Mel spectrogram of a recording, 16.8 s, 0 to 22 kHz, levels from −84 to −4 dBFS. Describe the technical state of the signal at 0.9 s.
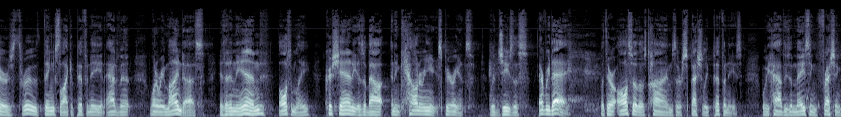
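At 0.9 s the signal carries clock slip clicks, running from 0.11 s to 16.8 s. Faint ticks repeat about every tenth of a second. The likely cause is two unsynchronised clocks around 200 ppm apart, forcing single-sample drops or repeats.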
